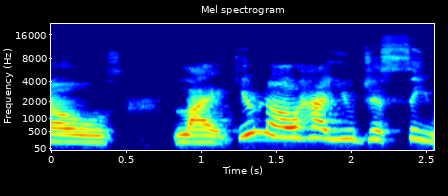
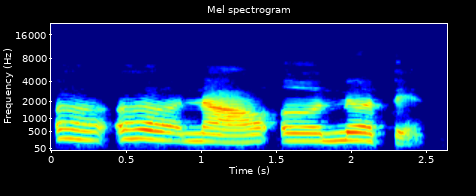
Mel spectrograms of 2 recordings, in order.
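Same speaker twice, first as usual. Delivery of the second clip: mock stammer; slower than usual. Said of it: "come back and say".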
